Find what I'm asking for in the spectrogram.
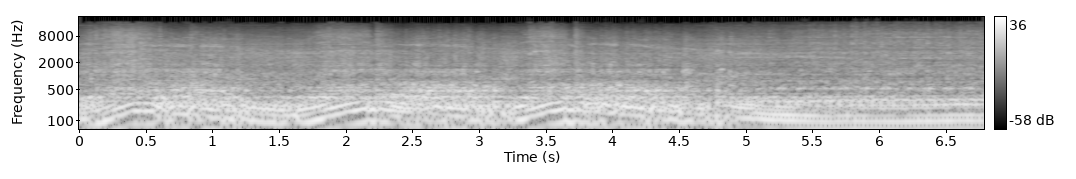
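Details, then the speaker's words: Ford Focus ST/XR5 Turbo with throttle blips: rough puffing exhaust rasp from the front engine bay, not the tailpipe; the exhaust has come off at the turbo, missing bolts, so a bolt must be fitted. "yeah so I did have a look at it yesterday so the exhaust actually is coming off on the turbo so I'm going have to put a bolt on"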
